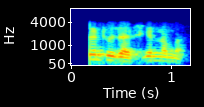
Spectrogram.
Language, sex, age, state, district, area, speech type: Bodo, female, 60+, Assam, Kokrajhar, rural, conversation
